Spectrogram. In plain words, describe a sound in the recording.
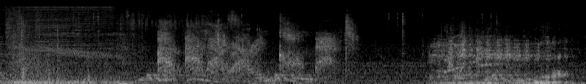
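Game clicks and unit responses sound in quick bursts.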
